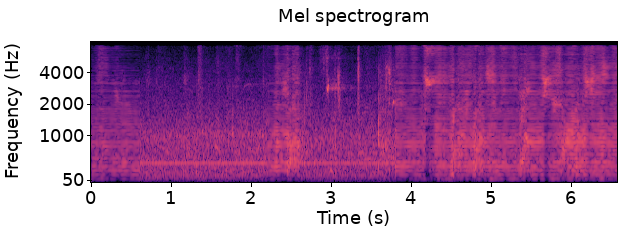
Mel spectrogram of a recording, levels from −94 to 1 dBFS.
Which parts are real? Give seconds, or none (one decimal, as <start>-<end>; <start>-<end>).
0.6-2.2; 2.6-3.8

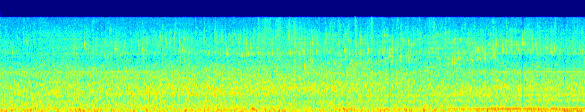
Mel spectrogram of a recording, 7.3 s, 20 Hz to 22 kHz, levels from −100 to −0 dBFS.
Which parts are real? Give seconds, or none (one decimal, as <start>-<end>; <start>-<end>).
0.0-0.4; 1.0-7.3

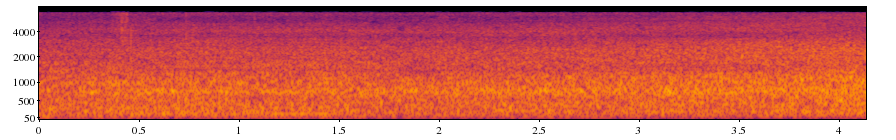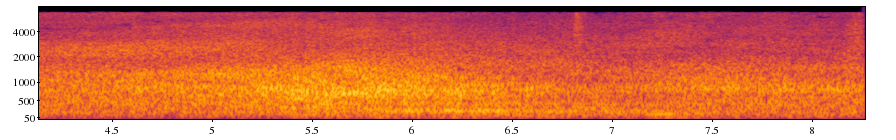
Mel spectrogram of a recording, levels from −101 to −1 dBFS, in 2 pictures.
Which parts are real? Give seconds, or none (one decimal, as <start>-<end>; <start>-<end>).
5.0-8.3

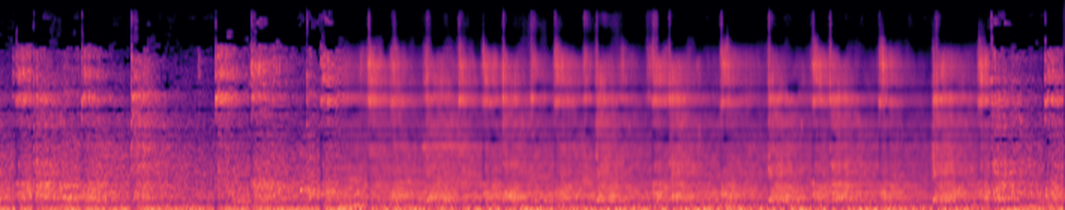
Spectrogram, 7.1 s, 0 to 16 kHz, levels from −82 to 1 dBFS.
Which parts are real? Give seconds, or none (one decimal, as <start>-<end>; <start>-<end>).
0.0-2.3; 6.6-7.1

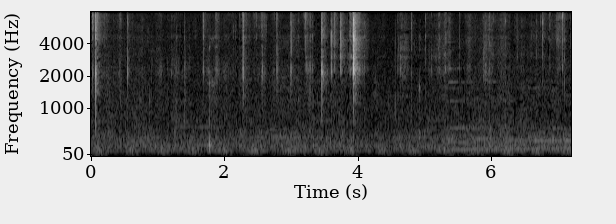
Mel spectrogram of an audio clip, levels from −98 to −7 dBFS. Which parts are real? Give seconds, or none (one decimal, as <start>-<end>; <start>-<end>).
0.0-7.2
